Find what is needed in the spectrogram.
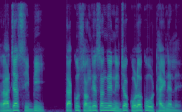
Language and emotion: Odia, neutral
